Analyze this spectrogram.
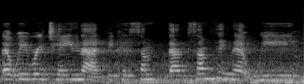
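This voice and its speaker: A woman's fairly high voice with a Canadian accent at a moderate pace, with audible room echo and noticeable background noise. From Winnipeg, Manitoba, Canada (Ojibwe). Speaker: provincial politician. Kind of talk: public speech at outdoor ceremony. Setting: outdoors at flag-raising ceremony.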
